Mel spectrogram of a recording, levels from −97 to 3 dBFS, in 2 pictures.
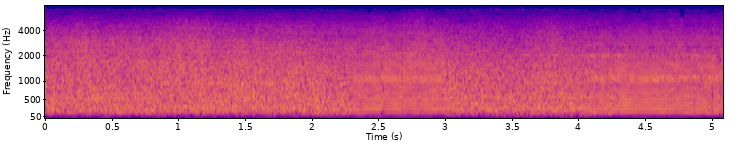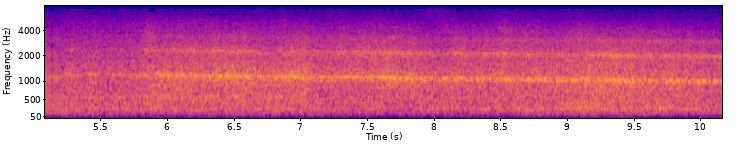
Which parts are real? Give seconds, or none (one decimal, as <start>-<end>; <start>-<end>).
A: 0.0-2.3; 3.0-4.1; 5.2-10.2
